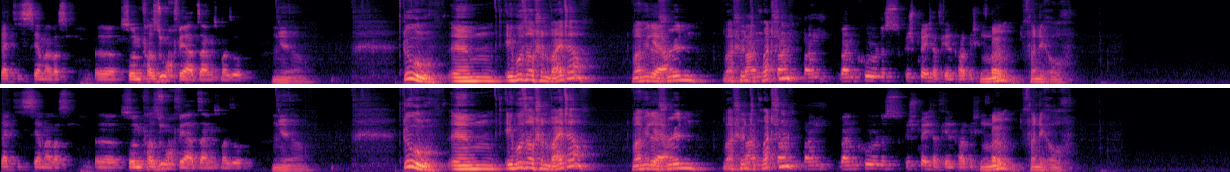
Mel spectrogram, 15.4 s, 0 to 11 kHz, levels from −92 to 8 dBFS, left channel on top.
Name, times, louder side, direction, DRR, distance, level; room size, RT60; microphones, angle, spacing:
voice 1, 0.0-3.0 8.1-8.4 9.3-12.5, left 2 dB, 50° left, 1.7 m, -29 dB
voice 2, 3.4-3.8 4.4-4.8 5.0-7.4 7.9-8.7 9.0-9.9 12.2-13.4, equal, 5° right, 0.8 m, -23 dB
15.5 x 14.0 x 2.3 m
head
